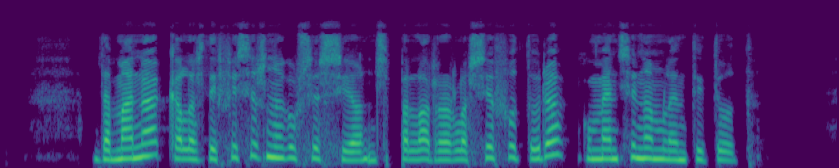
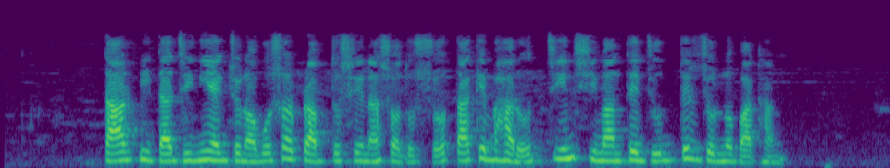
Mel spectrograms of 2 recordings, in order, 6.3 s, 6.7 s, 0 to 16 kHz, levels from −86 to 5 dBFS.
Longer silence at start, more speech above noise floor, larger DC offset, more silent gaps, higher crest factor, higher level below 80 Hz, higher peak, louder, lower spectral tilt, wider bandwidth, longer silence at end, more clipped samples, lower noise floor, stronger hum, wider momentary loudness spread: about the same, 0.7 s vs 0.8 s; first, 58 dB vs 41 dB; neither; neither; about the same, 18 dB vs 18 dB; second, -68 dBFS vs -54 dBFS; second, -8 dBFS vs -2 dBFS; second, -25 LUFS vs -20 LUFS; second, -5 dB/octave vs -6.5 dB/octave; first, 9.6 kHz vs 7.6 kHz; second, 0.65 s vs 0.8 s; neither; first, -83 dBFS vs -61 dBFS; neither; about the same, 8 LU vs 8 LU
